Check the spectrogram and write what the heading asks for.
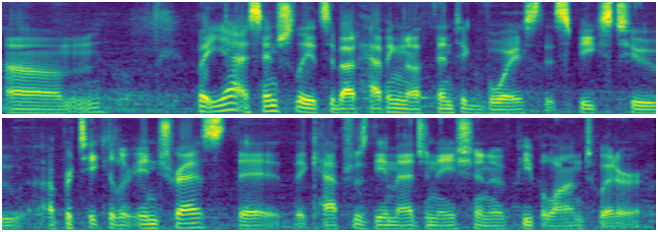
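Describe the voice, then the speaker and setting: A man with a very deep, gravelly voice that still has a bright, forceful edge. He answers interview questions in a casual, thoughtful way, with a few fillers. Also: fairly quick. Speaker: brand strategist.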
